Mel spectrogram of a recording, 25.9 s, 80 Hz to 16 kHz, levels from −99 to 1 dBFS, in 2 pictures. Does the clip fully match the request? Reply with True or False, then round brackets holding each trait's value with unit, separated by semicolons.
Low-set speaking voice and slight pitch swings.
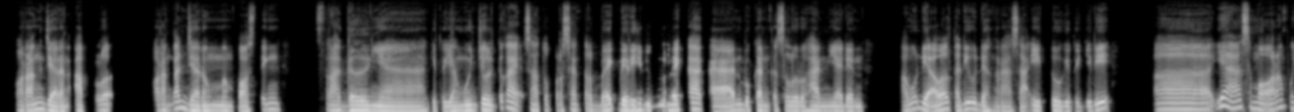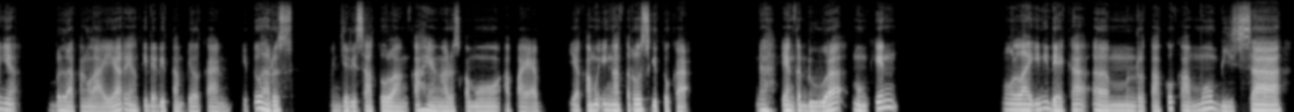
False (120 Hz; 3.2 semitones)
